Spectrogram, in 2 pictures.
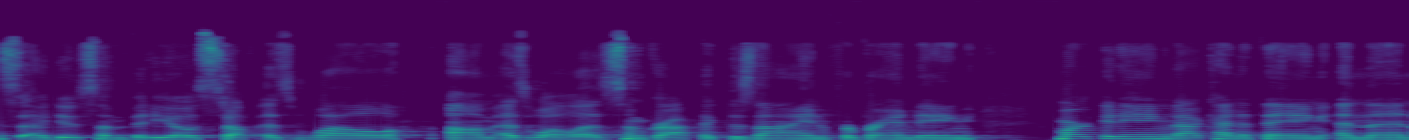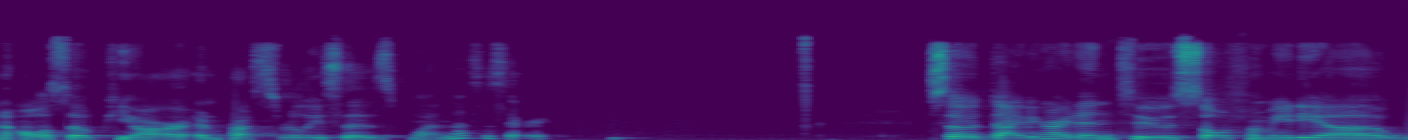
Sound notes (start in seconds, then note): none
